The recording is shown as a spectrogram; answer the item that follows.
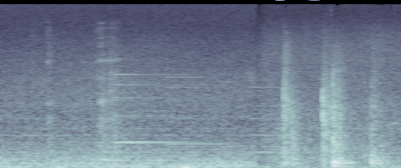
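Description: A quick run of sharp knocks or clatters about three seconds in, like a wooden cupboard or door, over a faint low hum and a few soft held tones.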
